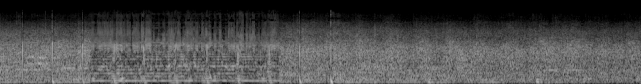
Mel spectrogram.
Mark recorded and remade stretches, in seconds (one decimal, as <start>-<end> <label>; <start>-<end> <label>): 0.0-0.9 recorded; 0.9-2.8 remade; 2.8-6.4 recorded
